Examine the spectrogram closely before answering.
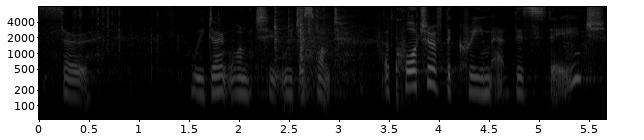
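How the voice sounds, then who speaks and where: With long, frequent pauses, a woman talks at a fairly slow pace and ordinary pitch variation while noticeable background noise sits underneath. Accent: Australian. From Malaysia, later Australia. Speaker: baker and cookbook author. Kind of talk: live cooking demonstration. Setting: stage with audience.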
